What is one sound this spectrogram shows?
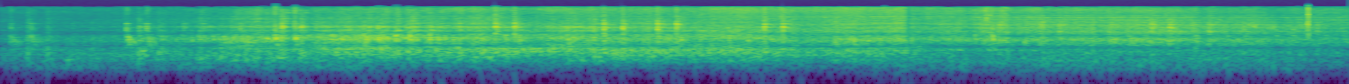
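Train wheels clack rhythmically over the rail joints.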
